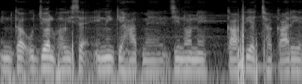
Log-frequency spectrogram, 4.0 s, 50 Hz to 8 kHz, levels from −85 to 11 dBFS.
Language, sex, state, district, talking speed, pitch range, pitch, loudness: Hindi, male, Chhattisgarh, Raipur, 180 wpm, 105-120 Hz, 115 Hz, -23 LUFS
